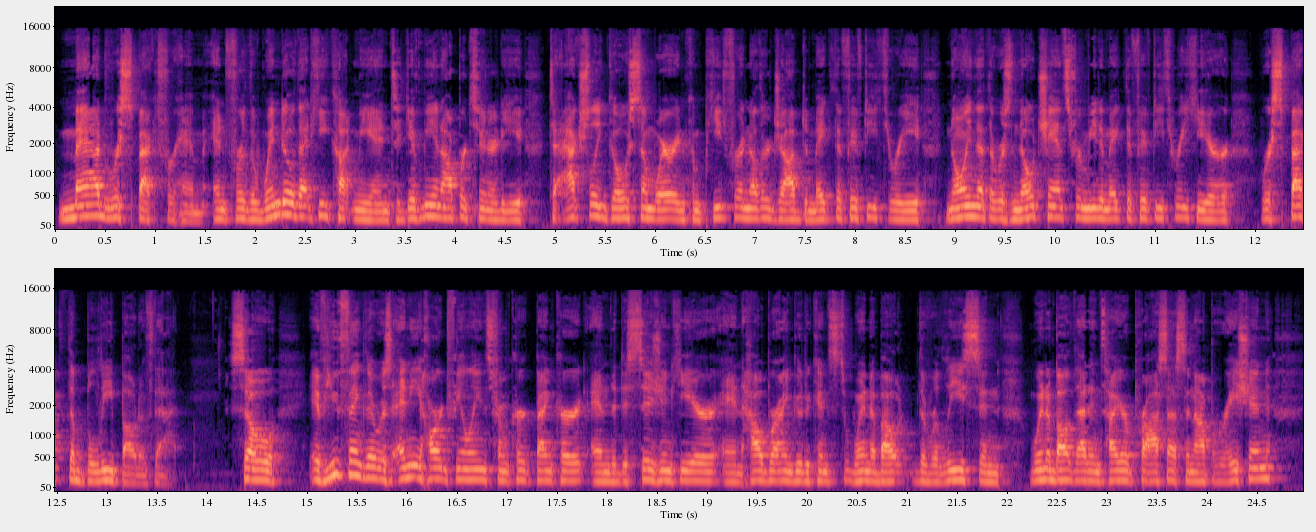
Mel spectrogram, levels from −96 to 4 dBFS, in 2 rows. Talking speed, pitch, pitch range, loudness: 195 wpm, 135 Hz, 125-145 Hz, -21 LUFS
